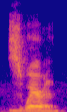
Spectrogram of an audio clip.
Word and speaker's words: Zwerin: is it zerwin swearing swearin swearin it rhymes with swearin exactly okay i've got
